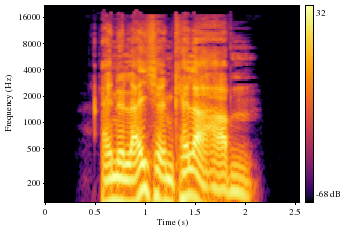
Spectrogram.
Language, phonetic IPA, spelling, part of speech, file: German, [ˈaɪ̯nə ˈlaɪ̯çə ɪm ˈkɛlɐ ˈhaːbn], eine Leiche im Keller haben, phrase, De-eine Leiche im Keller haben.ogg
